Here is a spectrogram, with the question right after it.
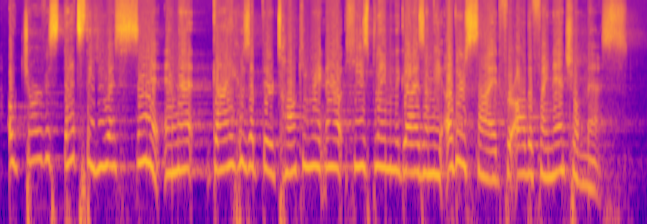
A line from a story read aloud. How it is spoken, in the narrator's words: someone yells back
